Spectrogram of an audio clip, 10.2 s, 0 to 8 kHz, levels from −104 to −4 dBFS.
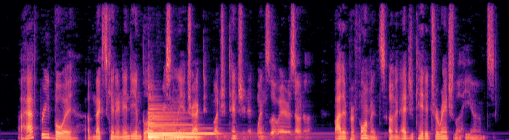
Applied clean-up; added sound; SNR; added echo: classical method log-MMSE.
